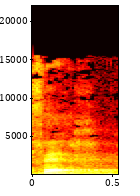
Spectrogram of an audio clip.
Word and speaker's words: faire: Eh, necesitamos otro verbo irregular en presente, que es el verbo hacer, que se escribe F-A-I-R-E, faire, pero se pronuncia FER.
